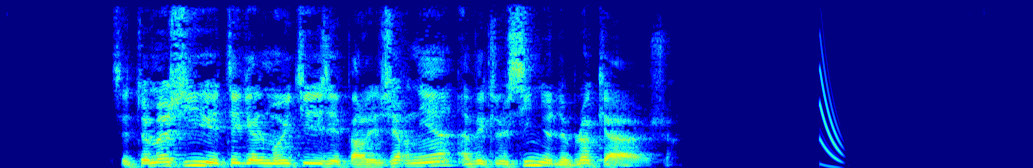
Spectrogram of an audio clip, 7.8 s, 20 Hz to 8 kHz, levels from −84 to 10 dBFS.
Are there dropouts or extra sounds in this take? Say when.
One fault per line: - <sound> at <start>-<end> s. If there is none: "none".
- chirp at 6.2-6.4 s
